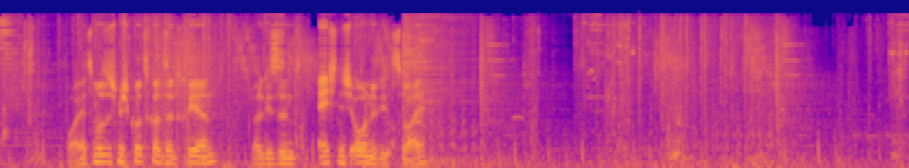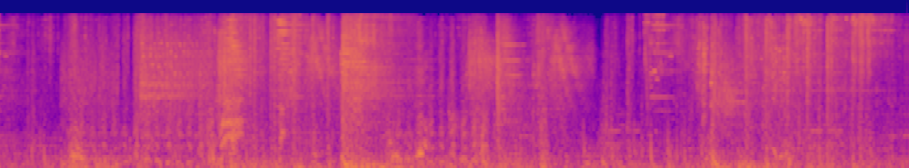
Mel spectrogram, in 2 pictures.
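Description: Weapons clash and blast in a fast fight.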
